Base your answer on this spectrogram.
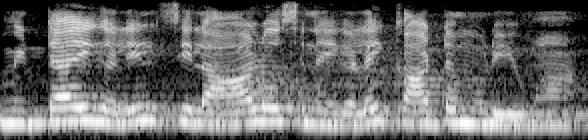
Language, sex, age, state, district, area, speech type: Tamil, female, 18-30, Tamil Nadu, Cuddalore, rural, read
